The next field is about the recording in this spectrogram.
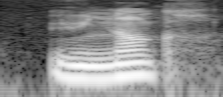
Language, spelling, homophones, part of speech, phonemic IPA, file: French, ancre, ancrent / ancres / encre / encrent / encres, noun / verb, /ɑ̃kʁ/, Fr-ancre.ogg
- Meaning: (noun) anchor (of a ship); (verb) inflection of ancrer: 1. first/third-person singular present indicative/subjunctive 2. second-person singular imperative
